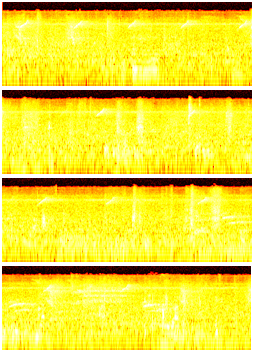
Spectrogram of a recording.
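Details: Hungry baby monkey Leo begging its mother for milk, giving high, thin squeals and short upswept peeps that come in loose clusters, becoming denser near the end, over a constant hiss of outdoor ambience.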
